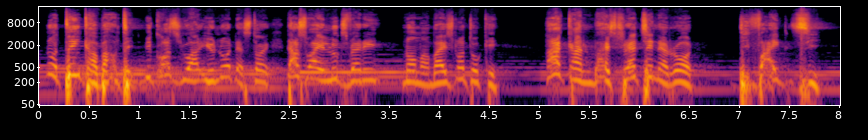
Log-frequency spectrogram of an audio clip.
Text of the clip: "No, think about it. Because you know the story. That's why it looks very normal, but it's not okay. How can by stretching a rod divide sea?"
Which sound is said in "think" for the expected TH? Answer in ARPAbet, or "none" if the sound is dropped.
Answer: T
